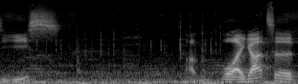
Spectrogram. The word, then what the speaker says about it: Ys: recently i finished ys i keep saying ys it's it's pronounced yeast um well i got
